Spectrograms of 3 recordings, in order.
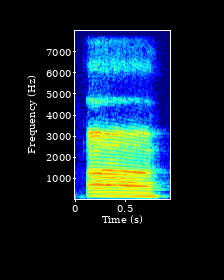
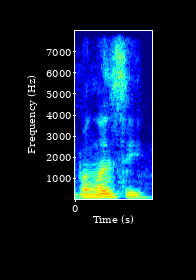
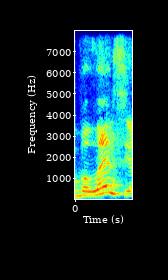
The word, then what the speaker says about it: Balenci: Balinic. It's pronounced Balenci. Oh, Balenci.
